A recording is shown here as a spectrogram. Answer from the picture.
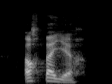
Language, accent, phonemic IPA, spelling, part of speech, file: French, France, /ɔʁ.pa.jœʁ/, orpailleur, noun, LL-Q150 (fra)-orpailleur.wav
- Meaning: gold prospector, gold panner, one who pans for gold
